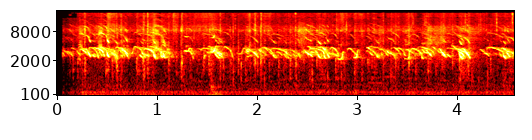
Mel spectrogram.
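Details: Many colourful baby chicks peeping together in a dense, continuous chorus of high, short, rising-and-falling cheeps that overlap without pause, with a faint low hum underneath.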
